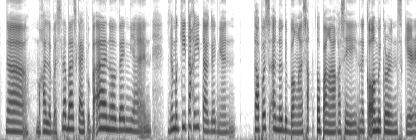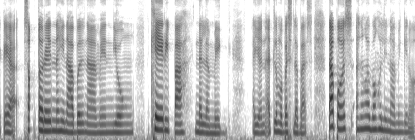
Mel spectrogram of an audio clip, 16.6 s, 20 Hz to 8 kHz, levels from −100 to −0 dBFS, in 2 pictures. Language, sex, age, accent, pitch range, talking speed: Filipino, female, 20-39, native, 200-255 Hz, 150 wpm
